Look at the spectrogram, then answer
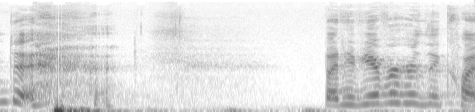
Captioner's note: laughs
